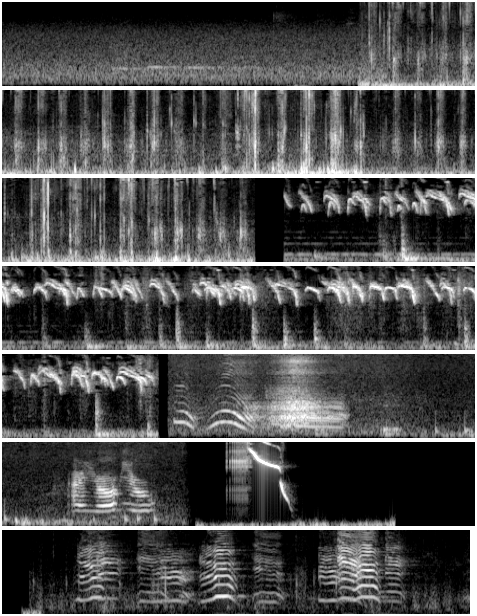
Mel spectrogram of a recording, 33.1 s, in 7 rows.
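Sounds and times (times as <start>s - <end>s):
rabbit feeding in grass: 3.6s - 12.0s
ducklings peeping: 12.3s - 20.5s.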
